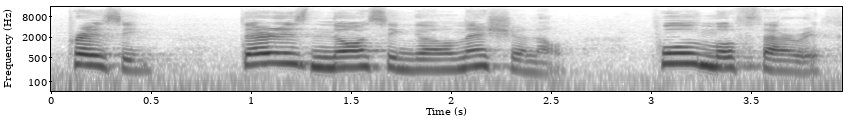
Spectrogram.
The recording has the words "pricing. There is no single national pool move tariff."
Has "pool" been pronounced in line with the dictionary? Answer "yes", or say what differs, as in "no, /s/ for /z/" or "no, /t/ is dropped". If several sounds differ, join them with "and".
yes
